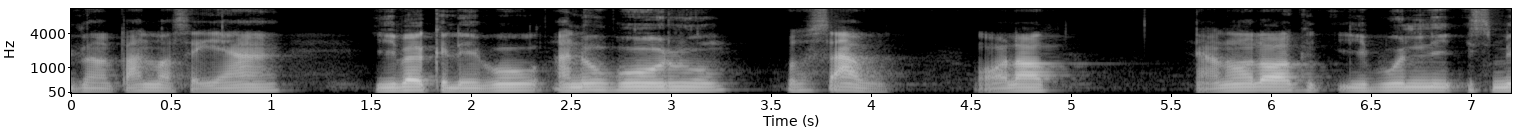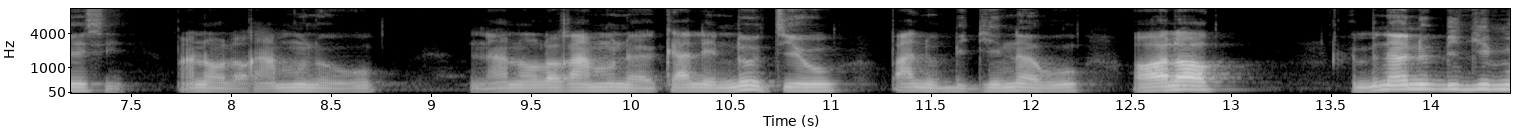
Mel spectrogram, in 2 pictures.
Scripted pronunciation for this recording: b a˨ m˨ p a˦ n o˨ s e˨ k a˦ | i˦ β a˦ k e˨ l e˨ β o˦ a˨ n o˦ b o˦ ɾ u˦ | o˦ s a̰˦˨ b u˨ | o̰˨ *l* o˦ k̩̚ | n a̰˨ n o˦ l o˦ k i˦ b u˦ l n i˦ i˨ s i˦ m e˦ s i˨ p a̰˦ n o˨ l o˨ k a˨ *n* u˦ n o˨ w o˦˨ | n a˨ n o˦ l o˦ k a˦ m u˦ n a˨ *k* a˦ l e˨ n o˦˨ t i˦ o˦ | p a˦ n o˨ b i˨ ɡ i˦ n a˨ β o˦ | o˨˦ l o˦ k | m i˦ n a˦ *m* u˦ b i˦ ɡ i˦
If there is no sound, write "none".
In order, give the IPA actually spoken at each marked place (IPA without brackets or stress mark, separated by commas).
l, m, k, n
